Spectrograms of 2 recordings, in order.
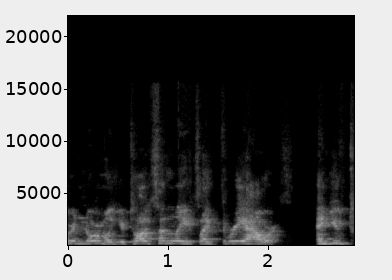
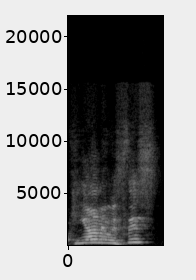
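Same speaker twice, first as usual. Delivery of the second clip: high, rising put-on question; mock query in a raised voice; mimicked woman asking; 7 semitones higher than usual. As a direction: imitate her asking, pitched well up. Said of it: "She's like".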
